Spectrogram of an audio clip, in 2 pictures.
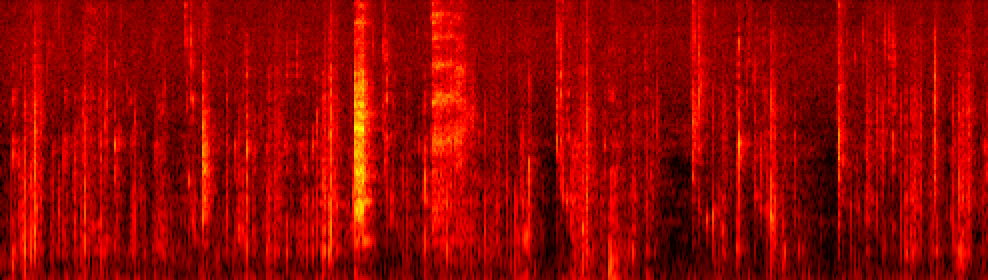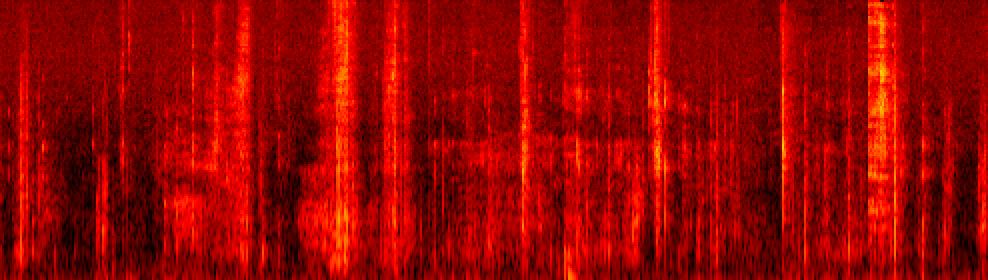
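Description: Close-miked chewing and biting of a spoonful of lontong, curry and rice vermicelli, with irregular wet smacks and clicks of the mouth.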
